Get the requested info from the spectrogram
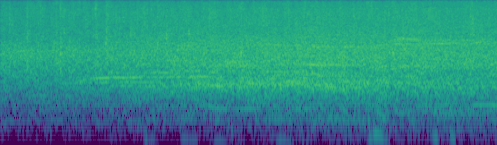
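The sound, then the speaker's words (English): A large audience claps steadily and loudly for Brindley Sherratt as John Claggett, the applause swelling after the first second, with some playful mock booing and crowd voices mixed into the sustained clapping. “Well, I think you can tell by the roar of applause and appreciation, but the mock boos, who that was.”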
